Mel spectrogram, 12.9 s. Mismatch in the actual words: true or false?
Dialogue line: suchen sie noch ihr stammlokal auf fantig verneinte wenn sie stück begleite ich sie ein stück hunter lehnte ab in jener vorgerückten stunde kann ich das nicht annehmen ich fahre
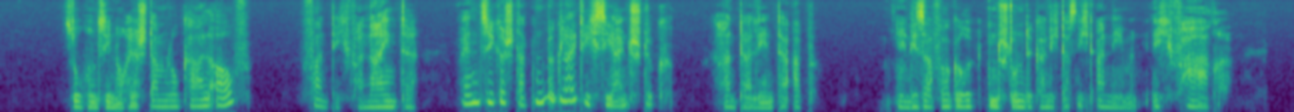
true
